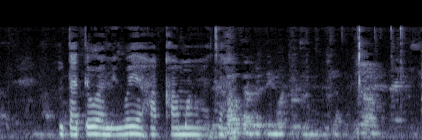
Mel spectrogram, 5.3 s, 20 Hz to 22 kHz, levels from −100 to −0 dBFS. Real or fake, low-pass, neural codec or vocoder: real; 9.9 kHz; none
